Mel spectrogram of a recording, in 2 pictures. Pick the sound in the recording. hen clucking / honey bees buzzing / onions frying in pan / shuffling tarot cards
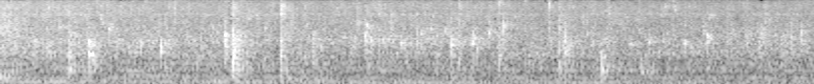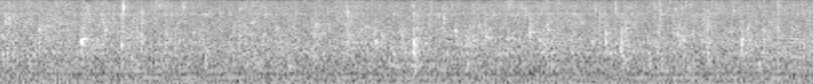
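onions frying in pan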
